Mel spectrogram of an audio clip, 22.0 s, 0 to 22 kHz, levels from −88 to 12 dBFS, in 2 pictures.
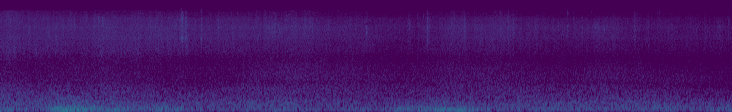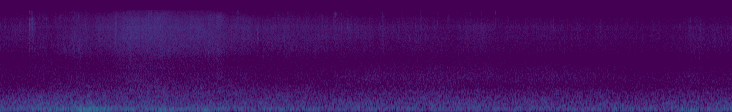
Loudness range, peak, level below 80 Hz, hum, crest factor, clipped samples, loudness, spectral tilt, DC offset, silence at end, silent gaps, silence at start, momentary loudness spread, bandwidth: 6 LU; -40 dBFS; -68 dBFS; none; 20 dB; under 0.1%; -59 LUFS; -3 dB/octave; under 0.1%; 0 s; none; 0 s; 8 LU; 16 kHz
